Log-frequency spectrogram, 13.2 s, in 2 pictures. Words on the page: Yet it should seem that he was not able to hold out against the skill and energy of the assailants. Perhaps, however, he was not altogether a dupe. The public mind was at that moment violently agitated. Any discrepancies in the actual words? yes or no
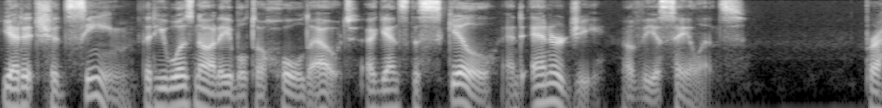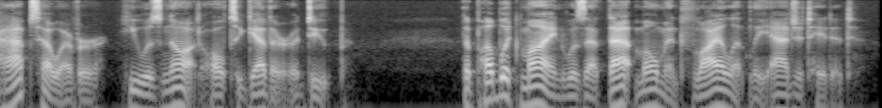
no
